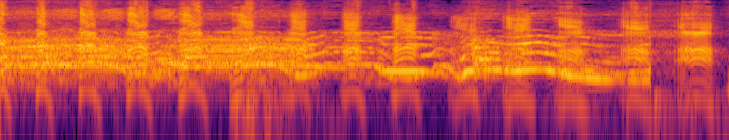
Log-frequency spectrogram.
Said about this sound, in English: Maybe the best dog video you have ever had. I mean, I can't even.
